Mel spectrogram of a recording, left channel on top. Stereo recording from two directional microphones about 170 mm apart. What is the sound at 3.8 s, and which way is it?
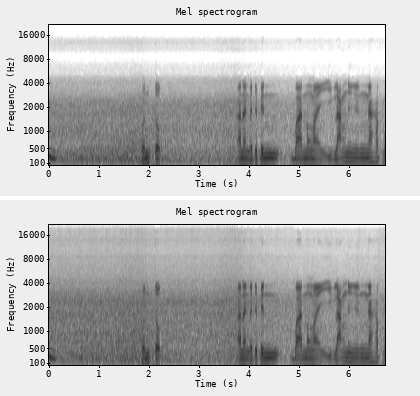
Speech, 20° right (ahead or behind).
